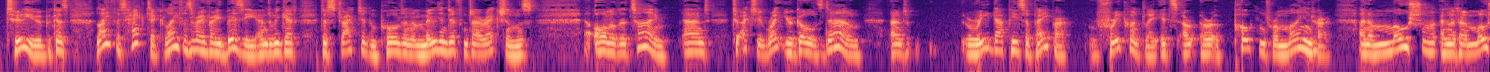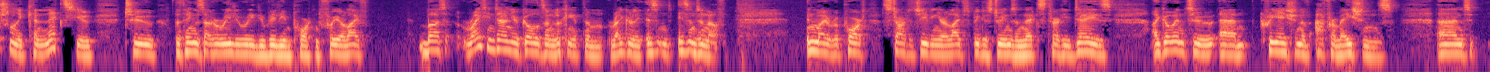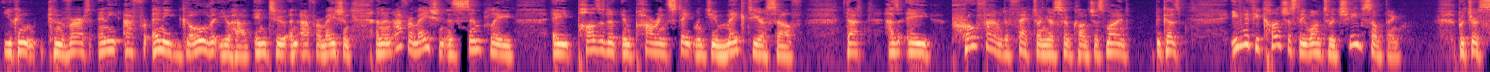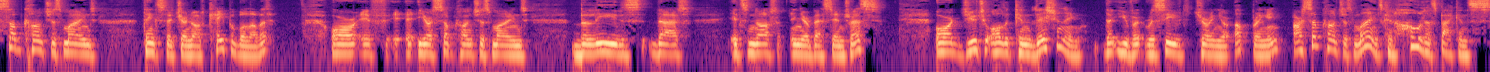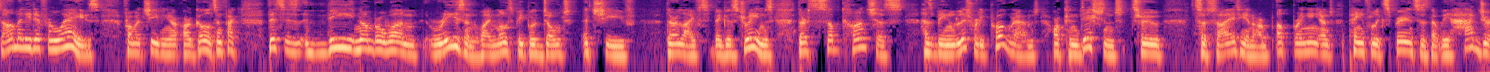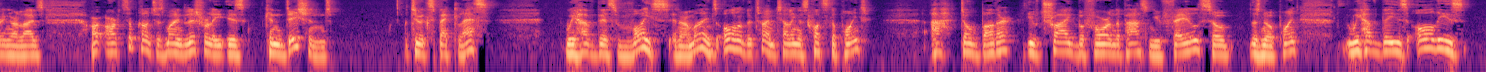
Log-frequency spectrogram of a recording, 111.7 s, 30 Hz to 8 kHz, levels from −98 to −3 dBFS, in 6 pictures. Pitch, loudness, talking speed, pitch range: 135 Hz, -17 LUFS, 150 wpm, 125-150 Hz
